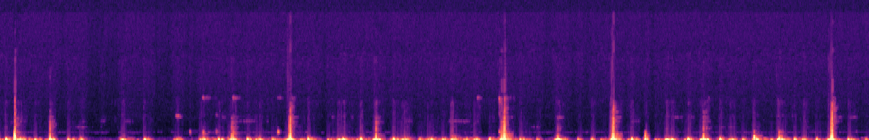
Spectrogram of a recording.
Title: irregular heartbeat sound with tens ⚡️⚡️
